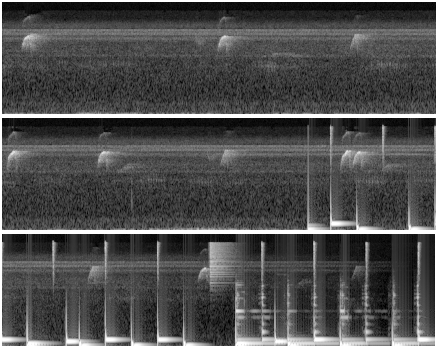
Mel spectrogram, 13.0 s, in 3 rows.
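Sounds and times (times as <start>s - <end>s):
small bird chirping: 0.0s - 0.5s, 7.4s - 13.0s
faint high hiss: 0.0s - 11.0s.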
